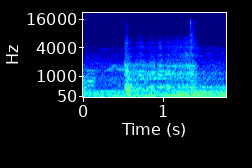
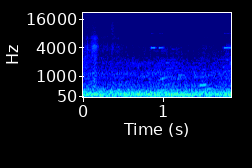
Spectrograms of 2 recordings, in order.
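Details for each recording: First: Maruti Suzuki Swift (K-series, CNG) after repair, no fault codes and check light off: quick crank, fires and settles at once into an even low idle with no stumble or misfire; normal start and idle. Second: Maruti Suzuki Swift (K-series) at idle with check engine light on and low rpm, sometimes stalls, steering shaking: low, uneven rumble with faint stumbling beat; misfire traced to broken MAP sensor wire.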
